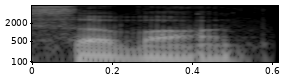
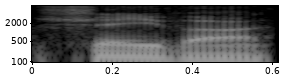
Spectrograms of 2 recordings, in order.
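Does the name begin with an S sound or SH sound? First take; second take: S sound; SH sound. First: The name begins with a plain S sound. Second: The name begins with an SH sound. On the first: The speaker calls it right. "he wants to be called Savon" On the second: The speaker calls it wrong. "not Shavon"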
